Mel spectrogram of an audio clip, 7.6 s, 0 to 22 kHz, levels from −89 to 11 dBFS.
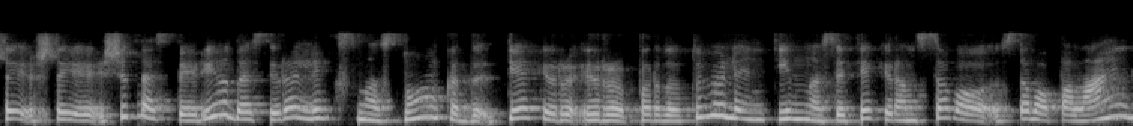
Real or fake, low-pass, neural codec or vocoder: real; 7.2 kHz; none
